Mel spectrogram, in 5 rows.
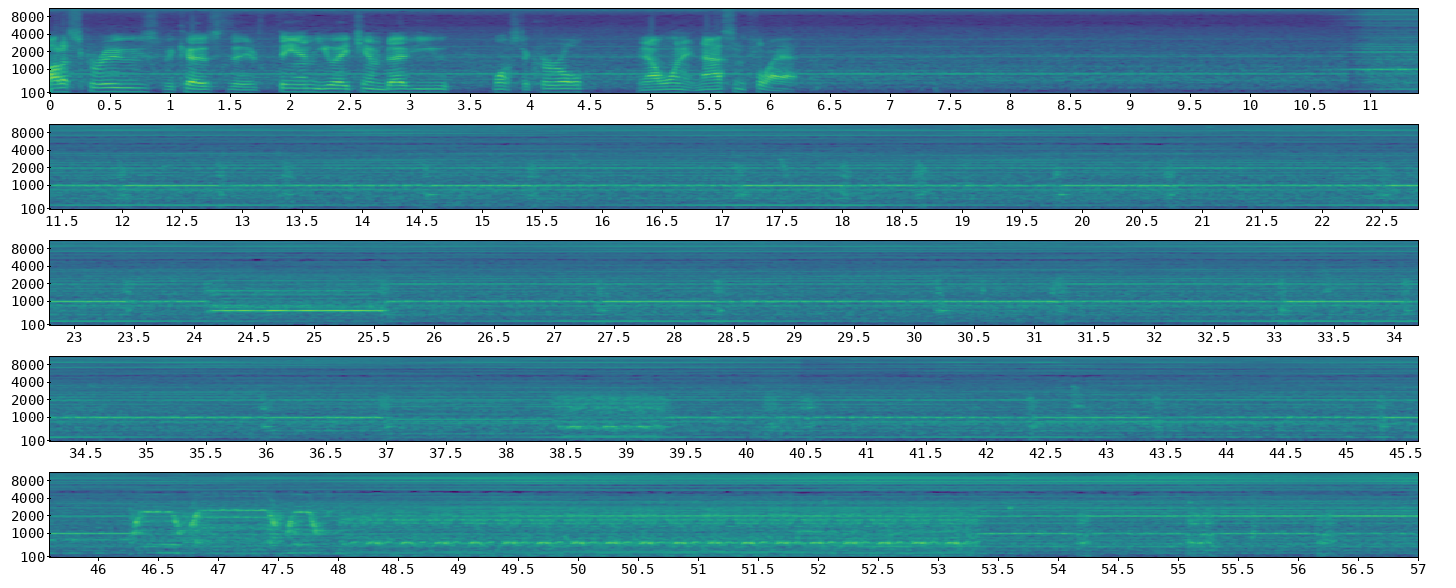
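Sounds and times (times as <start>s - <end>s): cnc router cutting plastic: 0.0s - 57.0s.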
